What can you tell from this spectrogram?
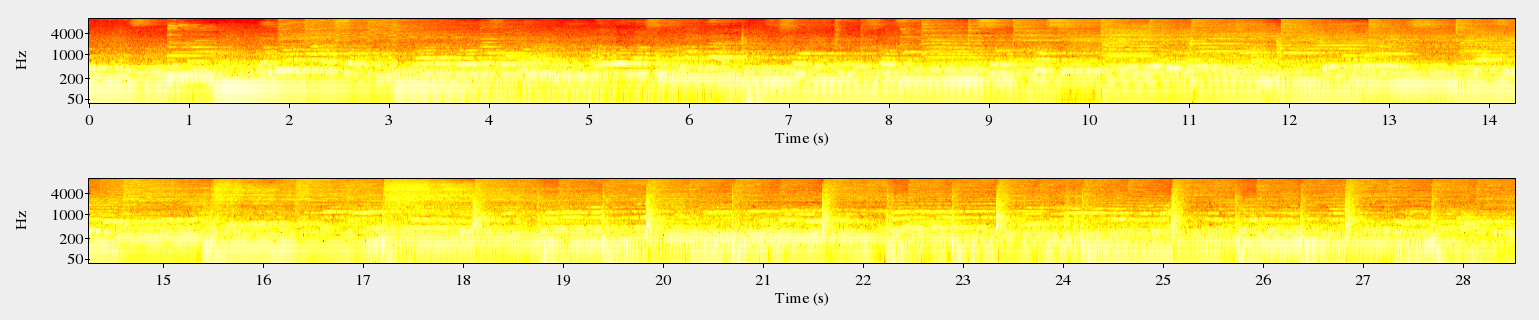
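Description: A live band plays a slow ballad with a singer over sustained bass. About halfway through, the drum kit close by comes in with evenly spaced strikes, roughly one every second.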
